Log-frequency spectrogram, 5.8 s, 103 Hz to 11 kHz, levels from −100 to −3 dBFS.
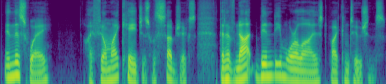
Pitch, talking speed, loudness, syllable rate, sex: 125 Hz, 165 wpm, -21 LUFS, 5.0 syllables/s, male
